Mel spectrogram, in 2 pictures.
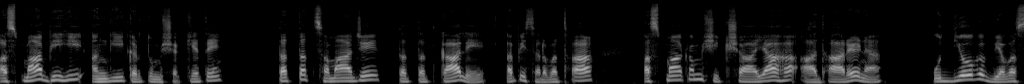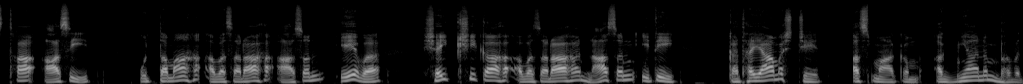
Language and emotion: Sanskrit, neutral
